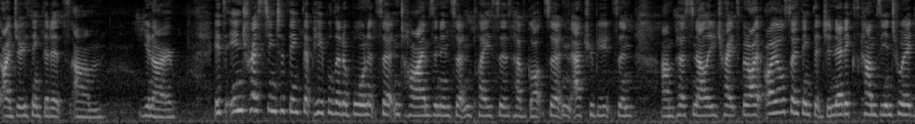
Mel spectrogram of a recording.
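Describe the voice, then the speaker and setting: Slightly croaky, bright-voiced woman vlogging at home. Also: medium pitch, slight background noise. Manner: chatty and rambling, frequent ums, self-deprecating. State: a little sick, slightly croaky voice. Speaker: substitute host of a witchcraft vlog. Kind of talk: casual to-camera vlog talk. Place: small bedroom indoors. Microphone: built-in camera mic at close range.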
